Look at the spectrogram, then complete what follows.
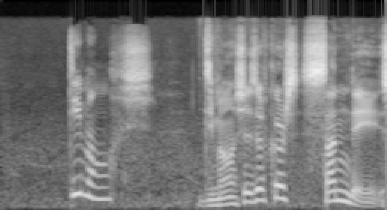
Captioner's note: speaks in foreign language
